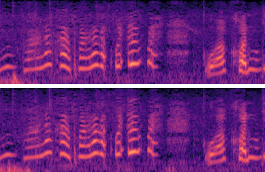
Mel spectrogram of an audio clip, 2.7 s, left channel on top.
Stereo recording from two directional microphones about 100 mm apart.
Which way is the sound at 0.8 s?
50° right (ahead or behind).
